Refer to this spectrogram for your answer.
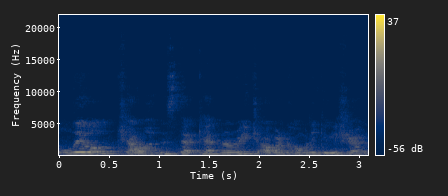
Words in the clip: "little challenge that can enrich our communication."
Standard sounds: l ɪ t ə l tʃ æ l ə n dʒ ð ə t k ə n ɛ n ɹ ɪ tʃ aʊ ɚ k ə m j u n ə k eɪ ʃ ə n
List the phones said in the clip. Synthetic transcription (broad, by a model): l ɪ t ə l tʃ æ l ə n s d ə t k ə n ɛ ɹ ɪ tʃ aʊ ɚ k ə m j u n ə k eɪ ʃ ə n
